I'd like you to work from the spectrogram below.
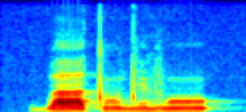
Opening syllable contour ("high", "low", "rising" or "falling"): high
